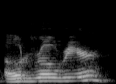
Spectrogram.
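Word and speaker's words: Odroerir: I pronounce it Odro Rear. Odro Rear. Okay, Reggie. Odro Rear. Like row as in like rowing in the pit.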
